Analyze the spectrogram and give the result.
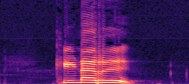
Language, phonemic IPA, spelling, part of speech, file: Tamil, /kɪɳɐrɯ/, கிணறு, noun, Ta-கிணறு.ogg
- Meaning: well (hole sunk into the ground as a source)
